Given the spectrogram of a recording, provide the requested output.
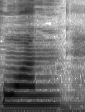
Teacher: HUAN で第一声高く平たく伸ばす音になります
